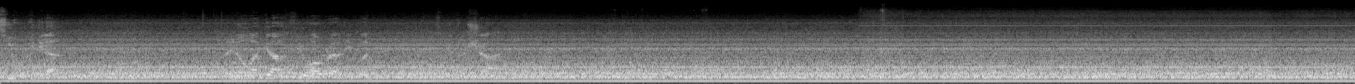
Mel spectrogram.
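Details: 1998 Chaparral, Mercruiser 305 (5.0) V8 carbureted Alpha1 sterndrive running rough/misfiring: flow test after fitting new fuel filter, about 15 seconds, steady even electric hum; fuel pump okay, old filter probably okay, no water or sediment.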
